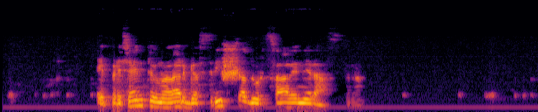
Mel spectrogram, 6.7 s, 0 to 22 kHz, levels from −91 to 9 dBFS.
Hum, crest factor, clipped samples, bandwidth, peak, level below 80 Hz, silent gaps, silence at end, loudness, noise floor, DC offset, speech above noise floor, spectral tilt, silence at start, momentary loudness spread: none; 14 dB; under 0.1%; 7.2 kHz; -2 dBFS; -54 dBFS; none; 2.25 s; -13 LUFS; -55 dBFS; under 0.1%; 42 dB; -7.5 dB/octave; 0.1 s; 21 LU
